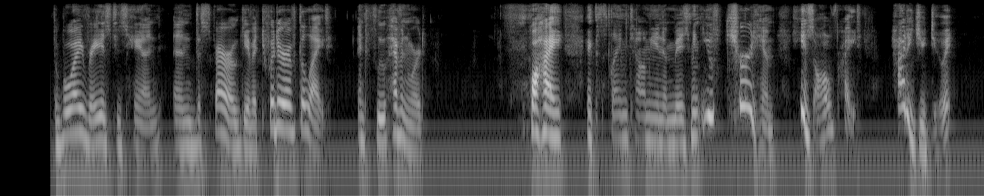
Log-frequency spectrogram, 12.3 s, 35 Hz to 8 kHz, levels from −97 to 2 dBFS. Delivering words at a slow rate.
No: average, 160 wpm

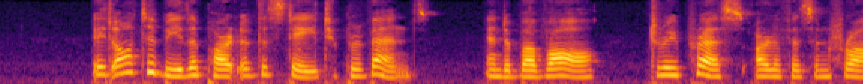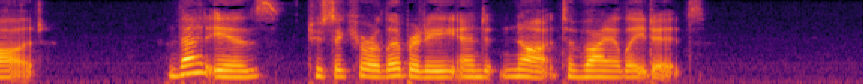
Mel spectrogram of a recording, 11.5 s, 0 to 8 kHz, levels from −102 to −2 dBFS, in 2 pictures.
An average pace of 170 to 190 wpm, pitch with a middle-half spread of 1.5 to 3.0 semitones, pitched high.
No: average, 150 wpm; narrow, 2.4 semitones; high, 195 Hz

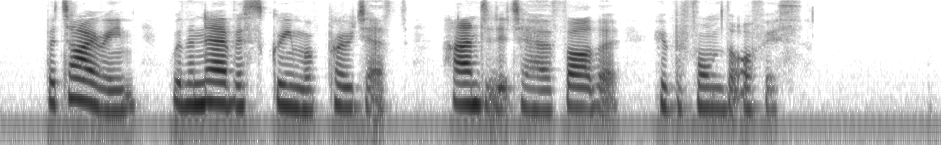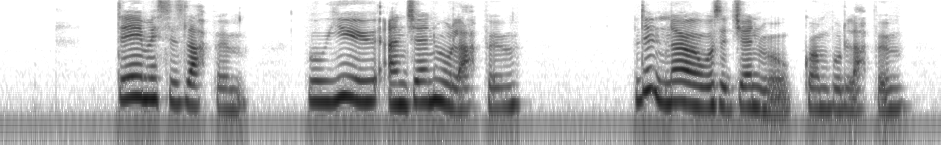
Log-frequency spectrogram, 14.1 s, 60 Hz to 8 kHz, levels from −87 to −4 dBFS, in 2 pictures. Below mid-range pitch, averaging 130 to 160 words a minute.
No: high, 220 Hz; average, 150 wpm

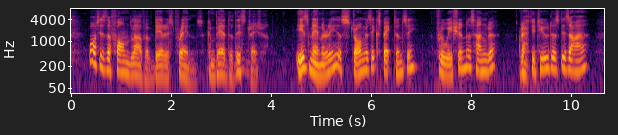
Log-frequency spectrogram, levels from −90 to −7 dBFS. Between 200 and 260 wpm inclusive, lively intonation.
No: slow, 135 wpm; wide, 6.9 semitones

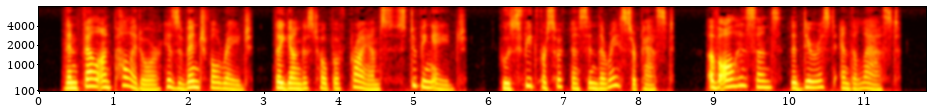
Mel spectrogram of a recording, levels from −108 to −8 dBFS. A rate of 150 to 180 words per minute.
Yes: average, 155 wpm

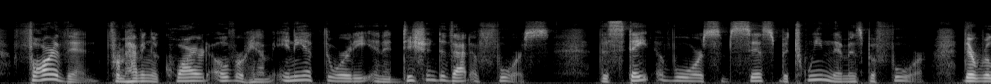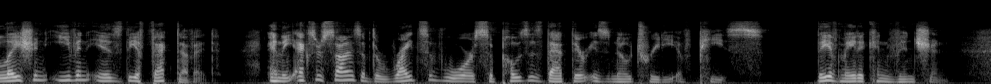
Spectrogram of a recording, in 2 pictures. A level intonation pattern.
No: average, 4.7 semitones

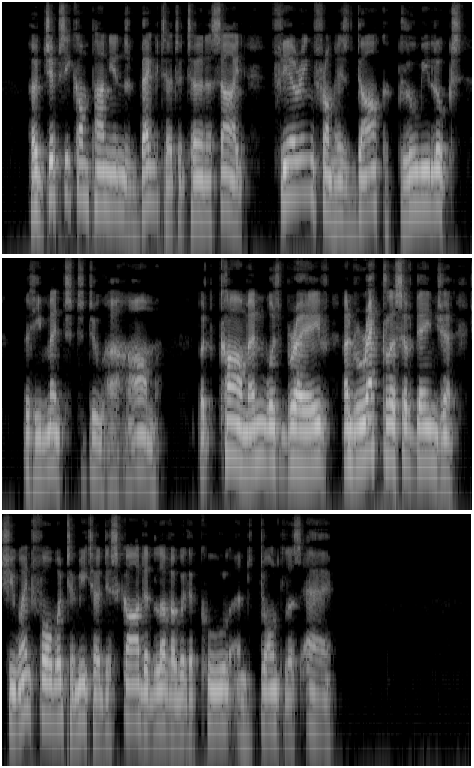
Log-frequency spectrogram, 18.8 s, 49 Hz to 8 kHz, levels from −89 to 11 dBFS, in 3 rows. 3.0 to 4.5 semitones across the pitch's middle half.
Yes: average, 3.7 semitones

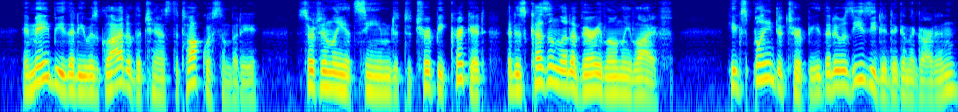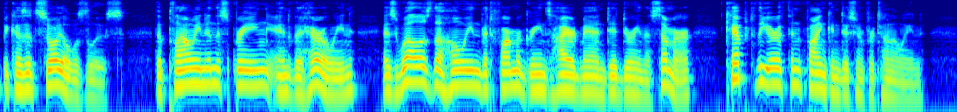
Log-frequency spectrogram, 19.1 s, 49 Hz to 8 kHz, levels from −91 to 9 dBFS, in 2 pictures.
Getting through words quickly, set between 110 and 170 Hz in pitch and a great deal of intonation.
Yes: fast, 240 wpm; low, 135 Hz; wide, 6.1 semitones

